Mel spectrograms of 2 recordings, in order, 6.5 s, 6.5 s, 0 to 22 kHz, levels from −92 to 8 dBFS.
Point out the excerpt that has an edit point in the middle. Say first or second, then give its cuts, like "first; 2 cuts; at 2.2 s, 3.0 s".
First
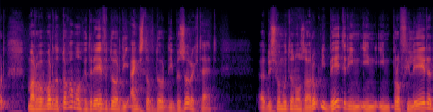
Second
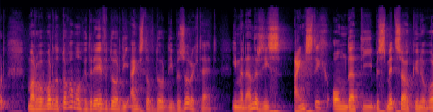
second; 1 cut; at 3.4 s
